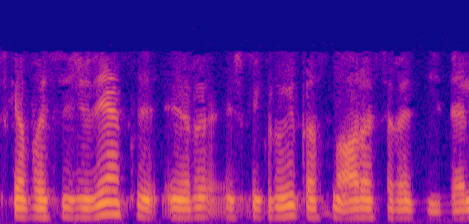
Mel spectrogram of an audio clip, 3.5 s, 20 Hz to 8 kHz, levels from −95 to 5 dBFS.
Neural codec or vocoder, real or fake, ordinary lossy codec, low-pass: none; real; MP3, 24 kbps; 7.2 kHz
